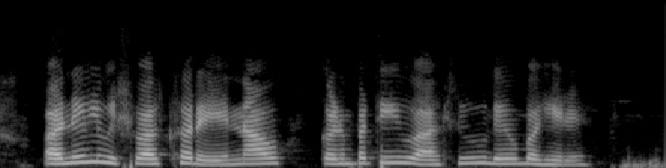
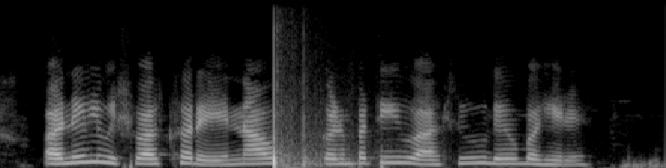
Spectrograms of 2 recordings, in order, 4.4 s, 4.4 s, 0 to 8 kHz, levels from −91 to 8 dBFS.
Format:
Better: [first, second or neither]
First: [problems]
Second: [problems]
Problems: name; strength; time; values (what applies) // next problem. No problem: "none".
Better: first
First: none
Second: background sound (Fireworks); 3 dB below the speech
